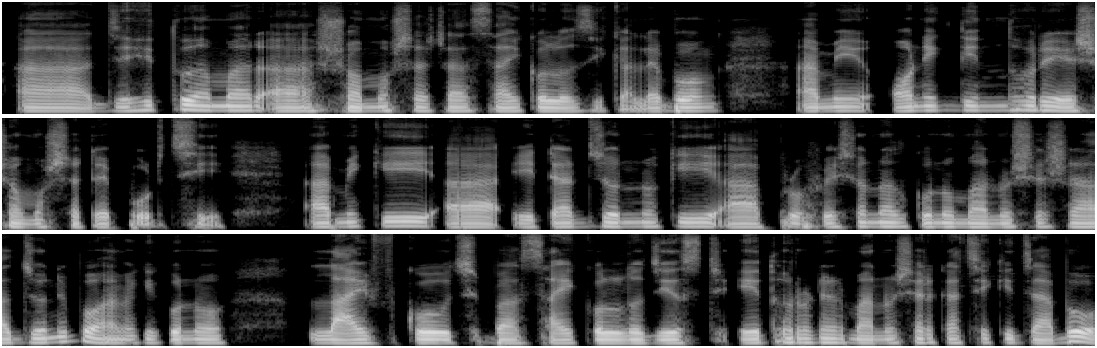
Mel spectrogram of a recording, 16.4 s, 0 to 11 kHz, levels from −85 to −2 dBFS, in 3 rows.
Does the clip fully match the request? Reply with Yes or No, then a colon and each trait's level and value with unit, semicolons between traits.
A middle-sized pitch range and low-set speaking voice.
No: narrow, 2.2 semitones; low, 110 Hz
